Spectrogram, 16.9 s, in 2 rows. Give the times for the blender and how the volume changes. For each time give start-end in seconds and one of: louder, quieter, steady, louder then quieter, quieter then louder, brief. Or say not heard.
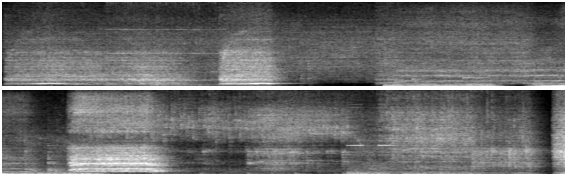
0.0-4.1 quieter then louder
5.5-10.9 louder.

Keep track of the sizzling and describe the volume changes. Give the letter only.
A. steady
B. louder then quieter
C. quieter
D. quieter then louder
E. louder
E.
